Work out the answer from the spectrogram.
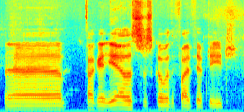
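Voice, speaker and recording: A man's voice: medium pitch, fairly even intonation, normal speed, bright, forceful tone, clean tone. A man acting as game master, talking casually through a tabletop game.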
